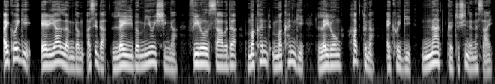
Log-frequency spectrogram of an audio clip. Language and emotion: Manipuri, neutral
